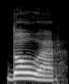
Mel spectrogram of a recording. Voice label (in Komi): "доллар", Komi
